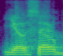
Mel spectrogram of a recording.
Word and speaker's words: Joso: related to Katrina and the other one is pronounced yoso but we got so used to saying Jose it's hard to switch but he also Levy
